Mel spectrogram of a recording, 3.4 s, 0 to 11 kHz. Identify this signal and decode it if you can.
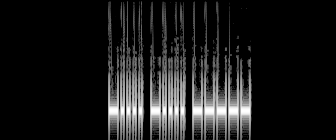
Morse code, heard as a keyed tone, about 40 wpm, 700 Hz. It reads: 660
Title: Numbers - 3-Digit 40wpm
